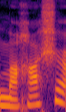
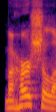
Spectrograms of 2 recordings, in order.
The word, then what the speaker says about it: Mahershala: It stars Julia Roberts, Ali Mahashar Ali. How do you say his first name? Mahershala Ali.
